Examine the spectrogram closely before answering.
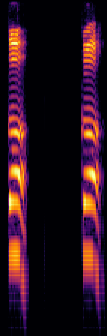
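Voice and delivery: k said as 'kuh' with a full vowel; Indian-style phonics sound. Shown as a demonstration. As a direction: voice a clear uh after k. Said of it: "teaching this sound as k".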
